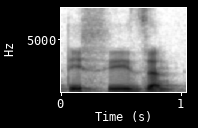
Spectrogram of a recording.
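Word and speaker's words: decision: देखिए फिर ये ज आ गया। ठीक है ना, तो ज इसलिए आ गया कि यस आई ओ के जस्ट पहले ई है आपका। क्या है, ई। ठीक है ना, तो आप पढ़ेंगे इसको, लिखा है DICE, तो इसको पढ़ेंगे डिसीजन।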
